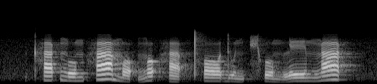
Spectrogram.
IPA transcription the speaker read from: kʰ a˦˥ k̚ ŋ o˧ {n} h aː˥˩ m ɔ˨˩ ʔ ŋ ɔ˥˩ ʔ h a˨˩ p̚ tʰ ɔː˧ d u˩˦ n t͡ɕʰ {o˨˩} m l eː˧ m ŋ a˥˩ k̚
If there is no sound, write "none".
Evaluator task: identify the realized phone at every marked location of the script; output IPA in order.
m, o˨˩

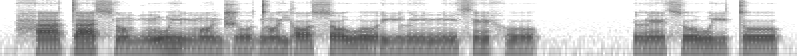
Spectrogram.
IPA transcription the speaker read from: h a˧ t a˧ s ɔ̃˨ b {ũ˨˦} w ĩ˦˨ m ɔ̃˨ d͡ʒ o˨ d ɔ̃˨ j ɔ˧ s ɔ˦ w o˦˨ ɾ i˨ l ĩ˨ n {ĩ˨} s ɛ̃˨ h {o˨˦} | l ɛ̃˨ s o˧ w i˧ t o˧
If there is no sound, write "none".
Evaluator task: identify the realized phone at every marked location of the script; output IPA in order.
ũ˨˦, ĩ˧, o˨˦

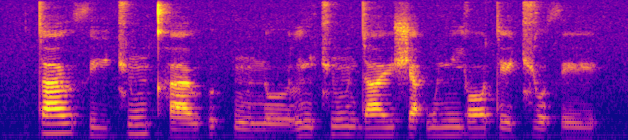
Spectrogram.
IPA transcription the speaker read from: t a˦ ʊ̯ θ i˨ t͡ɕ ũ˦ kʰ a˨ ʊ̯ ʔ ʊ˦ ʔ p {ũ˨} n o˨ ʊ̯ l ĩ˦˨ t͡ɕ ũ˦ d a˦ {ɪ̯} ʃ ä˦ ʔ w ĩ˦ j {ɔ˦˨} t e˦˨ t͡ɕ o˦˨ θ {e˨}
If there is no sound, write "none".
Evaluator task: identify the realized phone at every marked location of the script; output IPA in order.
ũ˨, ɪ̯, ɔ˦, e˨

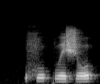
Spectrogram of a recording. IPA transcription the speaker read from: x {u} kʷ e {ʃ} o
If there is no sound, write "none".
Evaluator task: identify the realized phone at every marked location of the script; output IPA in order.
u, ʃ

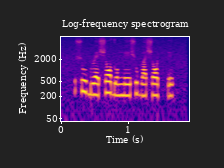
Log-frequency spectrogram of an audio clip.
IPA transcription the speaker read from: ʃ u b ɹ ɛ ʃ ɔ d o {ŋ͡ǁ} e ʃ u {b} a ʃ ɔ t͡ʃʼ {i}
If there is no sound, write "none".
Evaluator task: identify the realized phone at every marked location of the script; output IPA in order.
ŋ, b, ɪ

